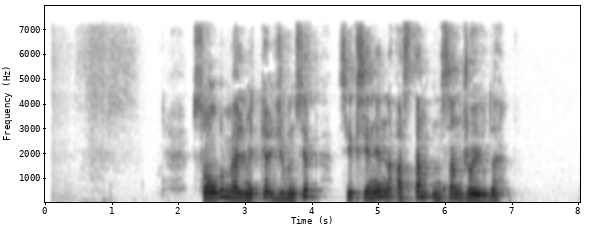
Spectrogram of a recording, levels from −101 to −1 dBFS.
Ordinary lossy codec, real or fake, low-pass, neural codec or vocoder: MP3, 64 kbps; fake; 7.2 kHz; vocoder, 44.1 kHz, 128 mel bands every 256 samples, BigVGAN v2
